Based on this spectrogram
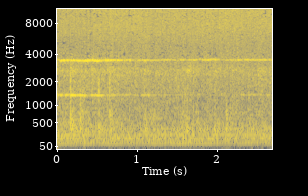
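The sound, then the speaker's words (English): A telephone rings with a steady, high, continuous tone over a hissy background, fairly quiet, with no voices. “But why is the telephone ringing?”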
